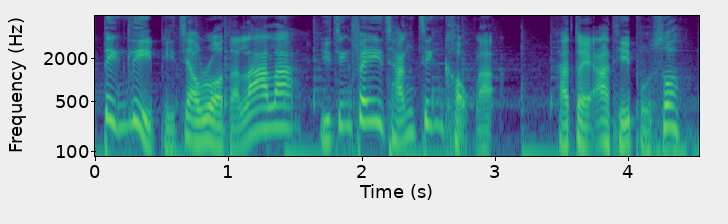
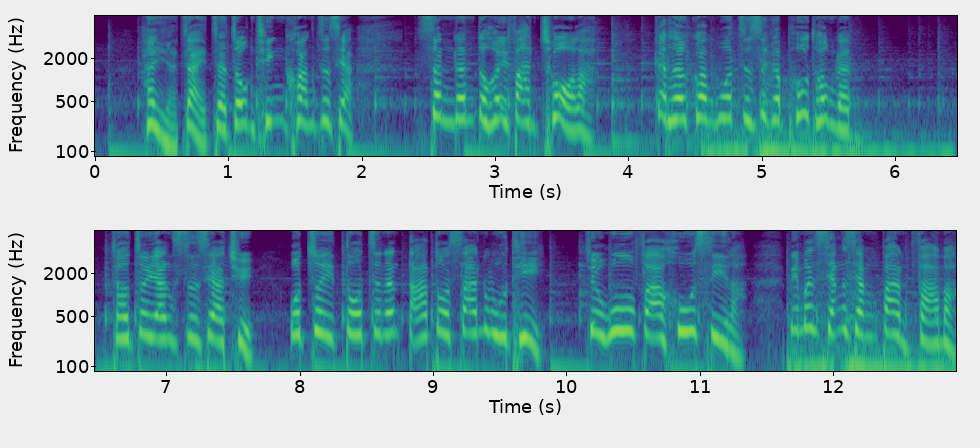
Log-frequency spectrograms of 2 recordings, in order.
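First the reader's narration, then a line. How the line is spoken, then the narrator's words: Breathless, panting. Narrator (Chinese): 他喘着气说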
